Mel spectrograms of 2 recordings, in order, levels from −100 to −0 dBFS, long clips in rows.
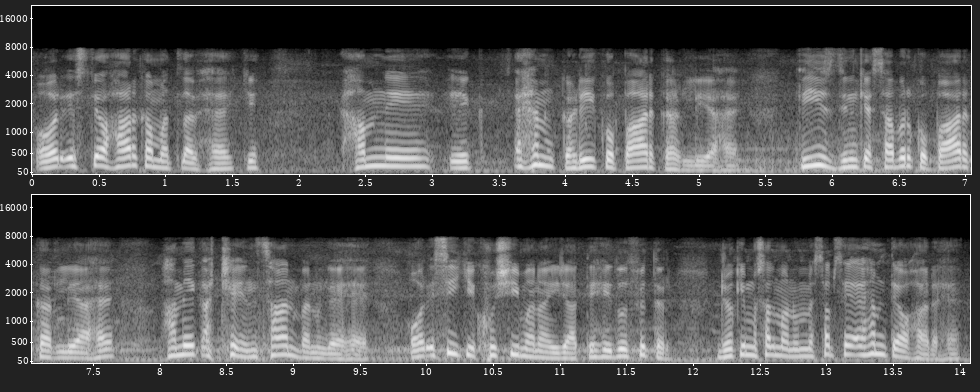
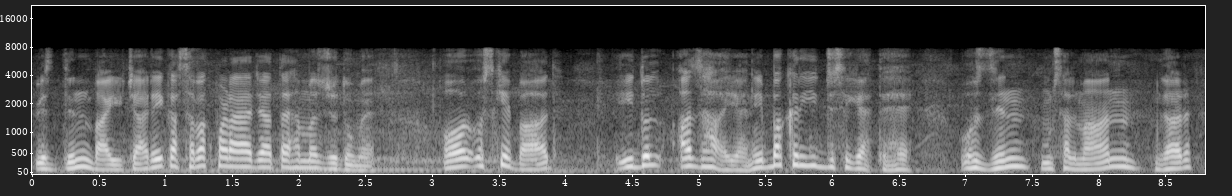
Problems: constant background noise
